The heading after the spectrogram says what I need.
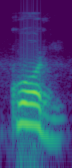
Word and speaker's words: quórum: Tenemos 2 sílabas, quórum. Vemos que no termina en N ni S, termina en una consonante. Por lo tanto, predecimos que la fuerza debería estar en la última sílaba. Sin embargo, está en la penúltima sílaba, entonces escribimos un acento de excepción.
